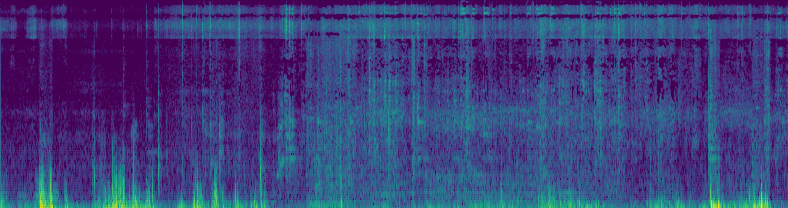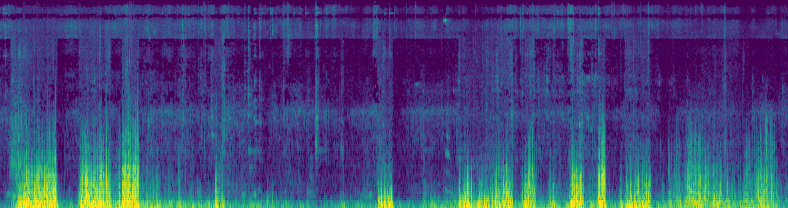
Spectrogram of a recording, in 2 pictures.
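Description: A team of two Belgian mules pulling a walking plow through garden soil: harness, chains and plow rattling, and hooves on the ground. Loud low buffeting on the body-worn microphone for a few seconds past the middle and again near the end.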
